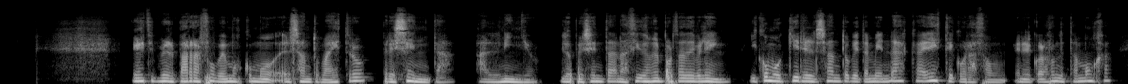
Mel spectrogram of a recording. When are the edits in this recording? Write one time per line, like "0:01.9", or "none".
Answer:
0:01.2
0:04.7
0:07.4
